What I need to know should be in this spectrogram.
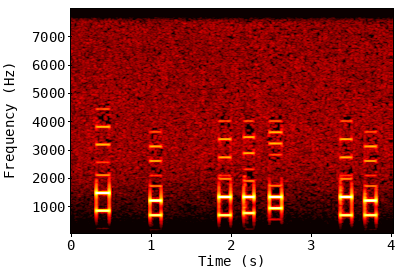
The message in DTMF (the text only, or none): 9 1 250 21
